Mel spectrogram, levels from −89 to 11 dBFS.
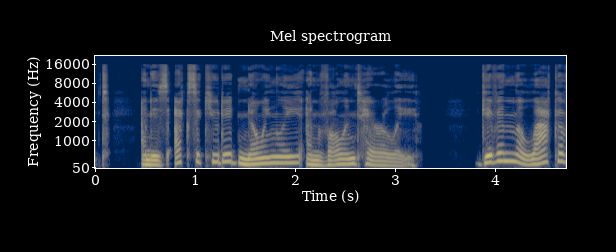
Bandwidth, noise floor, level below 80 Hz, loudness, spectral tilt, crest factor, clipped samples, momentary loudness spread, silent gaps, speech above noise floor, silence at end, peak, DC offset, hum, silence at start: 16 kHz; -72 dBFS; -58 dBFS; -20 LUFS; -6 dB/octave; 16 dB; under 0.1%; 12 LU; none; 53 dB; 0 s; -4 dBFS; under 0.1%; none; 0.05 s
